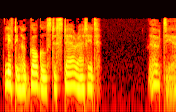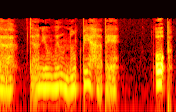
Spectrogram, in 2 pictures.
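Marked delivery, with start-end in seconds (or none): 3.0-5.9 soft whispered dismay. A narrator's reading. Violet whispers to Ian over the wrecked cycle. 6.6-7.0 short loud command; curt order. A narrator's reading. Ian calls Violet up the hill over the wind.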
